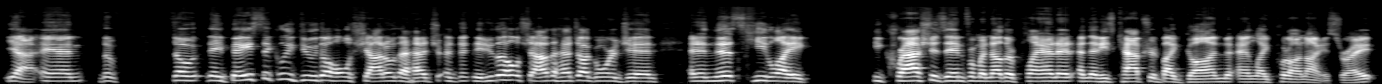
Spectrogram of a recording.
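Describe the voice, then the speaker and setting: A man hosting a casual movie discussion, talking in an excitable, emphatic way. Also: sits high, normal speed, smooth. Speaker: podcast host.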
